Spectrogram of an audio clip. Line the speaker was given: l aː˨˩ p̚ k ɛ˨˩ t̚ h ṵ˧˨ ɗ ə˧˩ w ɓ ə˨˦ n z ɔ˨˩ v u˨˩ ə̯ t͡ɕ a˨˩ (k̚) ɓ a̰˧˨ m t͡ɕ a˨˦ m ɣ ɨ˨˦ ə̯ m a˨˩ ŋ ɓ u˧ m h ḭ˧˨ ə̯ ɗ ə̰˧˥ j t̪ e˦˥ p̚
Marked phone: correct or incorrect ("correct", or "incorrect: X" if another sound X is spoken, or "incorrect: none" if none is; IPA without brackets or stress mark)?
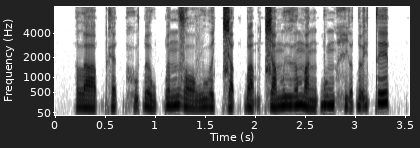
incorrect: t̚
